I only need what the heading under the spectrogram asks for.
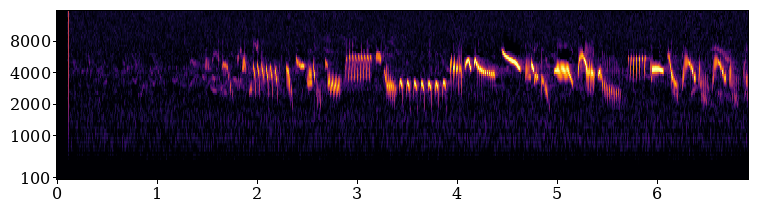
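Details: Eurasian skylark song marking its territory: a rapid, unbroken stream of high trilled and whistled phrases, buzzy repeated notes and quick slurred chirps, starting after a short quiet moment.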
